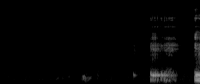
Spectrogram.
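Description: Quiet room, then near the end a man's short, throaty vocal sound of about a third of a second, running straight into speech.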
